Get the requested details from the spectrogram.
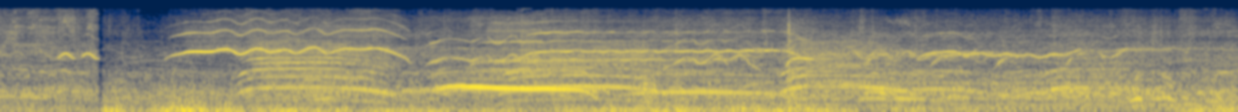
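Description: A crowd of men whistles and yells loudly.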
